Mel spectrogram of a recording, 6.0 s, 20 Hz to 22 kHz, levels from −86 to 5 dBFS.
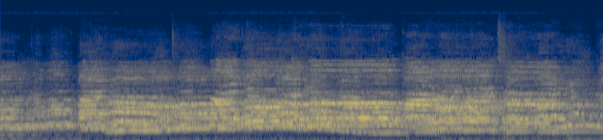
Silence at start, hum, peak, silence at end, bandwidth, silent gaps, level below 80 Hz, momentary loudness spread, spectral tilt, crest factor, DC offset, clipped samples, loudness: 0 s; none; -6 dBFS; 0 s; 12.5 kHz; none; -58 dBFS; 8 LU; -5 dB/octave; 14 dB; under 0.1%; under 0.1%; -21 LUFS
